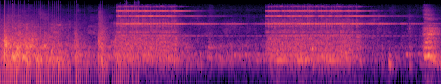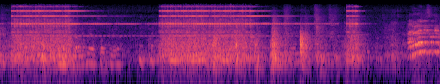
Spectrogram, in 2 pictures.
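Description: An old-style telephone bell rings on a theatre stage in repeated bursts of about two seconds, separated by pauses filled with footsteps and stage bustle, loud and close, with people talking in French around it.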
